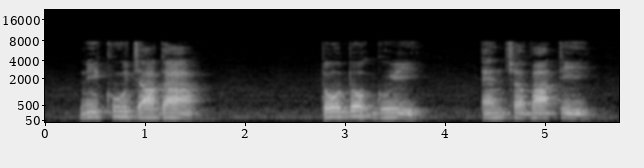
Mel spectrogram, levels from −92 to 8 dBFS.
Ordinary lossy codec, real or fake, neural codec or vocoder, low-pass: none; fake; codec, 16 kHz, 8 kbps, FreqCodec, larger model; none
